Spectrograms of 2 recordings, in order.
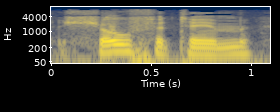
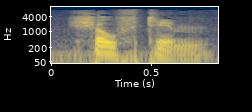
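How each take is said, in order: First: A short vowel separates the f from the t. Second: The f and t run together without a vowel. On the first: "the official way to pronounce the word is Shoftim, with a shvana under the fe" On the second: "rather than the more commonly pronounced shoftim"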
